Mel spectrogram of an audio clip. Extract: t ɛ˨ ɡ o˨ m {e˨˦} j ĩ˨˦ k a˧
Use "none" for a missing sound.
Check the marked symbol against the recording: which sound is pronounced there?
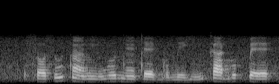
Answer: e˨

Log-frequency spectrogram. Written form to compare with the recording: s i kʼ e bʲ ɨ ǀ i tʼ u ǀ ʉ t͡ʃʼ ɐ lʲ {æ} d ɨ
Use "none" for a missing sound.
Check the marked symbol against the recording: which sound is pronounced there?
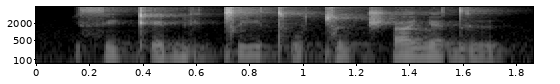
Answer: ɐ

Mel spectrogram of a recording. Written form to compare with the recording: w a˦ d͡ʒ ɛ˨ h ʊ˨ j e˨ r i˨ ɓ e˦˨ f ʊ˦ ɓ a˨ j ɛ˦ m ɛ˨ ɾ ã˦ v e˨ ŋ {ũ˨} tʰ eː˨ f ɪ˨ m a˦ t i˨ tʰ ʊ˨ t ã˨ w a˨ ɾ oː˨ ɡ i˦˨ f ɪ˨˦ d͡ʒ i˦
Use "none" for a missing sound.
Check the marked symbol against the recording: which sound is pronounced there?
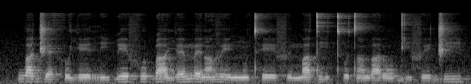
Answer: ũ˨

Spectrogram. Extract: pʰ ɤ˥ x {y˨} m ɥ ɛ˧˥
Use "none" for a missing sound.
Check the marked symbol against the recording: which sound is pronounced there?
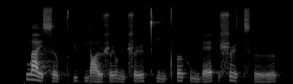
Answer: u˨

